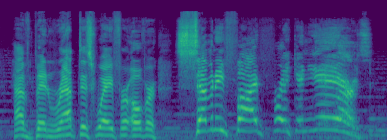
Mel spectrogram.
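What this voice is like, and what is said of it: Yelling, worked-up voice. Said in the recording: “Why are you yelling? ... Why are you getting worked up over this?”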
